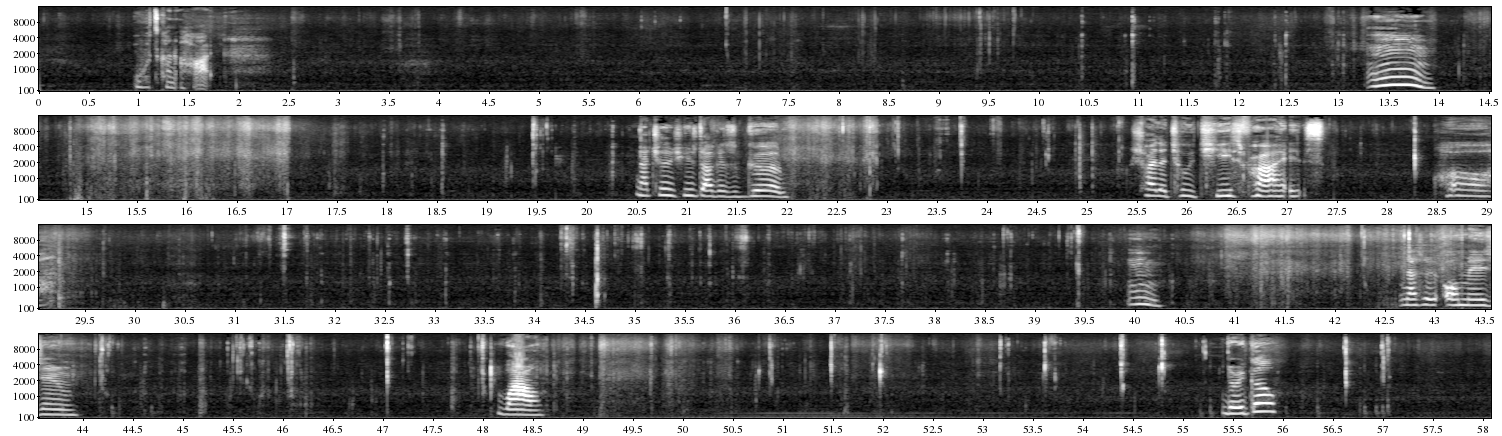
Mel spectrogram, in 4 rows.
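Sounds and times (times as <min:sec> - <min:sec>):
steady low hum: 0:00.0 - 0:58.0
chewing with wet mouth clicks: 0:09.2 - 0:13.2, 0:17.9 - 0:20.4, 0:30.4 - 0:39.9, 0:44.1 - 0:48.2, 0:50.6 - 0:55.4, 0:56.3 - 0:57.2
close chewing with wet mouth clicks: 0:09.2 - 0:13.2, 0:17.9 - 0:20.4, 0:44.1 - 0:48.2
person humming mmm: 0:13.3 - 0:14.0
paper napkin rustling: 0:14.4 - 0:17.6, 0:21.8 - 0:23.0, 0:40.6 - 0:43.9, 0:48.6 - 0:50.6.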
